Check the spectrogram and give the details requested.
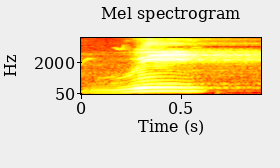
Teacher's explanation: ঠোঁটটা অনেক রাউন্ড করে অনেক গোল করে তারপর আবার ছেড়ে দিতে হবে স্বাভাবিক অবস্থায়। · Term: ওয়াও জের উই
